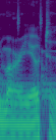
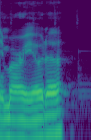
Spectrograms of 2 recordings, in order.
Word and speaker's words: Mariota: The correct Hawaiian pronunciation of Marcus Mariota is to enunciate the T. And if I'm talking really fast, I'll say Mariota, like it has a D. But if you want to be proper, which I just do sometimes because I'm a loser, I say Mariota.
